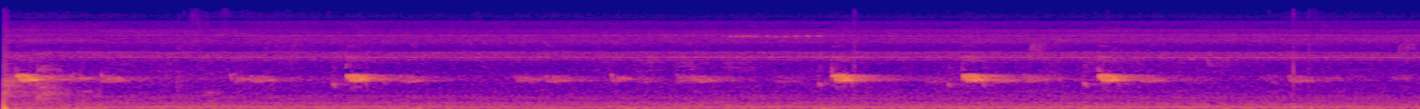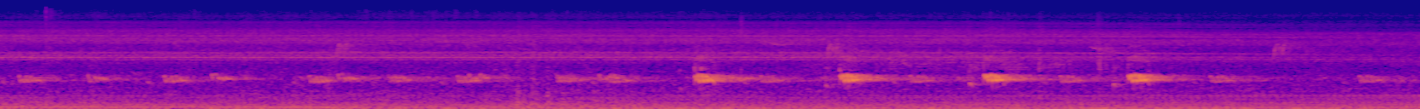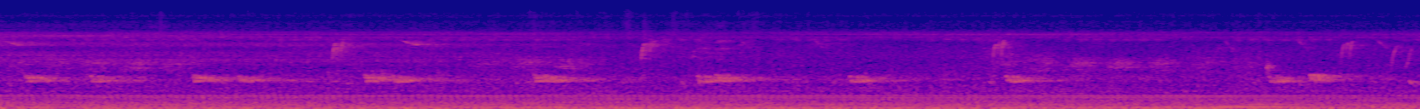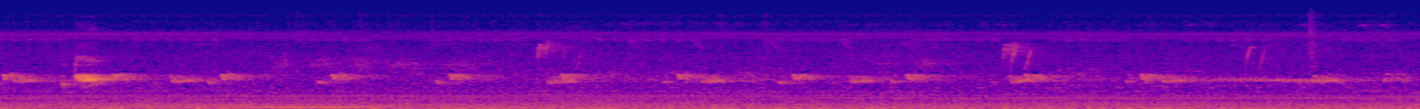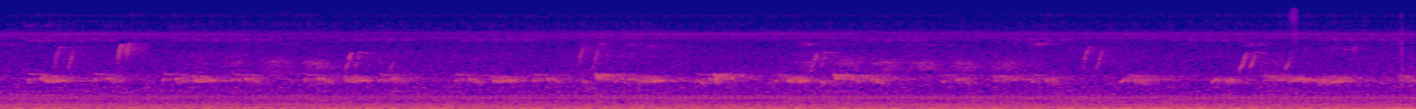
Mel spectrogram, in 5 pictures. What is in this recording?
Sound of Jungle
Early morning sound in a coffee estate.
birds, field-recording, forest, jungle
